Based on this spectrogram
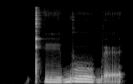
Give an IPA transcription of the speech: kʰ iː b uː b ɛ̰

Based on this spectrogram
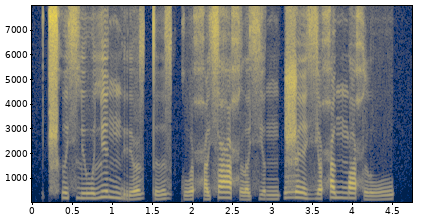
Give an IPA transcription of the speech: ʈ͡ʂʰ ɨ˧ sʲ lʲ u˧ lʲ e˥˧ ŋ rʲ ə˞˩˧ z t ɨ˩˧ z k u˩˧ ħ ɨ˩˧ sʲ ʕ ə˥˧ ħ l ə˩˧ sʲ ə˧ ŋ | ʐ e˥˧ zʲ u˧ ħ ɨ˥ ŋ ɒ˥ ħ l u˩˧

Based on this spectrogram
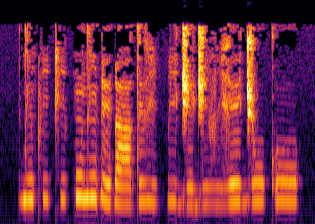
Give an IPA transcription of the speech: d ĩ˨ pʰ i˨ kʰ i˨ kʷ ũ˦ d ĩ˦ ɗ e˨ ɗ aː˨ t ɪ˦ ɣ i˨ k͡p i˦˨ d͡ʒ e˨ d͡ʒ i˨ v i˨ ɣ eː˦ d͡ʒ oː˦ kʼ oː˦

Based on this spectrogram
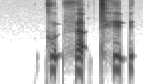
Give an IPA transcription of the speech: k ʊ˦ ʔ θ ä˦ ʔ tʰ ɪ˦ ʔ

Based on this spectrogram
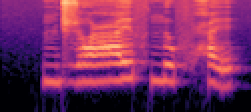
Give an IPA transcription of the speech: n d͡ʒ ɔ ʕ e f n ʊ f ħ ɪ

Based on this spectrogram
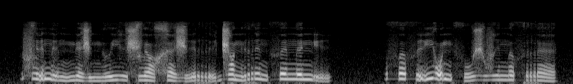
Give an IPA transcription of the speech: f l ḭ˥ n ḭ˧˩ n mʲ ɛ˧˩ ʒ mʲ u˩˧ j i˧˩ ʃ lʲ ɒ˧˩ x ɛ˧˩ ʒ ḭ˧ r ḭ˩˧ d͡ʒ ɒ˥˧ nʲ r i˥˧ n θ e˥ n e˥ nʲ ḭ˧˩ | θ ə˥ θ ḭ˥ j o̰˥˧ nʲ θ u˩˧ ʒ v i˧ n ə˥˧ θ r ɛ˧˩

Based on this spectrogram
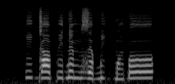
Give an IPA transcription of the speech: i˧ ɡ aː˧ p i˧ ɗ ɛ̃˧ m z ə˧ ɓ i˧ ɡ͡b ɔ̃˨˦ k͡p oː˦

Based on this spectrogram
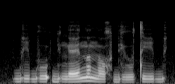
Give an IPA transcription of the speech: b iː b uː ʔ bʲ ɛ ŋ ɛː n ɔ n ɔː x bʲ uː t i b

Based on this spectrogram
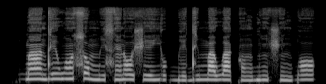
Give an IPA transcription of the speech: ɡ͡b ã˦ d e˦ w ɔ̃˦ s ɔ˦˨ m i˨ s ɛ̃˨˦ ɾ ɔ˦ ʃ e˧ j o˧ ɡ͡b e˨ d i˧ m a˦ w a˦˨ k ɔ̃˨˦ ɡ͡b ĩ˦˨ ʃ ĩ˧ ɡ͡b ɔ˦

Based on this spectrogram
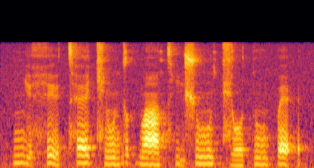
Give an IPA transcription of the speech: ɲ ḛ˦˨ h ḛ˦˨ ɪ̯ tʰ ɛ˦ t͡ɕ ũ˨ d ʊ˦ ʔ b ã˨ tʰ ḭ˦˨ ʃ ũ˦ t͡ɕ o˨ t ũ˦ p ɛ˦ ʔ

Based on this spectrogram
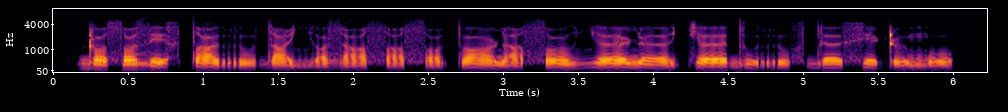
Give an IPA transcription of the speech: ɖ u˥˧ sˤ u˥ z eː˧ x tˤ uː˧ r u˧ d ɑ˧˩ ʎ ɒ˩˧ z ɑ˩˧ sˤ ɜ˩˧ sˤ o˩˧ t̪ ɒː˥˧ ɳ a˧˩ sˤ uː˥˧ ʎ ɜː˥ ɳ ɜː˧˩ c ɜː˥ d u˧˩ r u˧ x d ɜ˥ x e˥˧ ʈ ɵ˥˧ m o˧

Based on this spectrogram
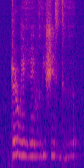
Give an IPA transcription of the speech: ʈ ə ɭ w e ɦ e v ə̤ j ʃ i z dʱ ə̤

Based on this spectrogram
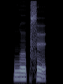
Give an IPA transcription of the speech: w o p s ø

